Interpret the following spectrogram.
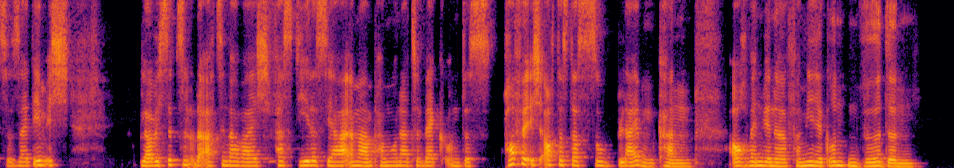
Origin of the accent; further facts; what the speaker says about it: Italy; ich bin ja Italienerin. Und ja, auch Italien ist ein Land, in das ich jedes Jahr fahre.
